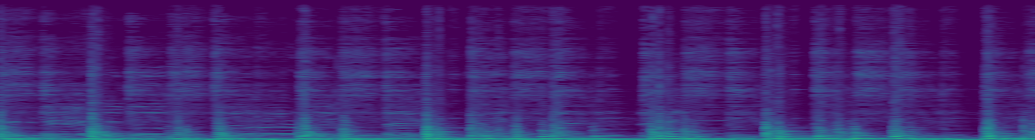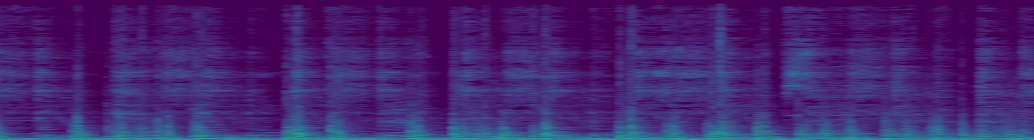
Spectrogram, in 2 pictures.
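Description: An ensemble of Korean buk barrel drums played in a fast, driving rhythm, with dense strokes and no break.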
